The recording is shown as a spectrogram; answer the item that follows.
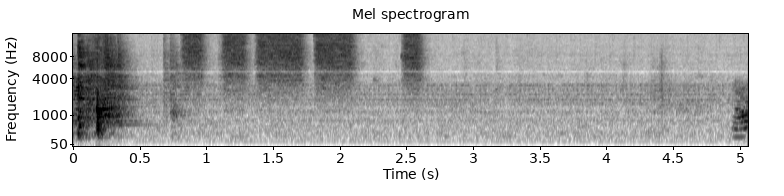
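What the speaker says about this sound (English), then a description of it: "I don't know if you need to spray it, but I always do." Several short bursts of cooking spray hit a bread pan being prepared for banana bread, a quick run of hissy puffs near the mic, then quiet.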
